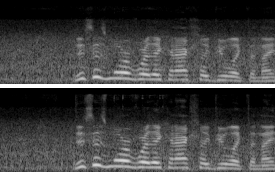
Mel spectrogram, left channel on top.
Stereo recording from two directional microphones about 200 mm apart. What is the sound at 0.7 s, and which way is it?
Speech, 55° right (ahead or behind).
